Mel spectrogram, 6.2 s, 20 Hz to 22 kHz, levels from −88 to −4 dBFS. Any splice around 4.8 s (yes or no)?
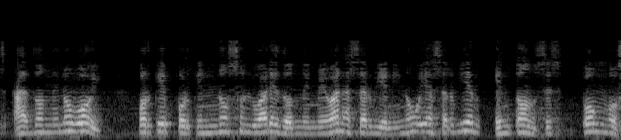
yes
